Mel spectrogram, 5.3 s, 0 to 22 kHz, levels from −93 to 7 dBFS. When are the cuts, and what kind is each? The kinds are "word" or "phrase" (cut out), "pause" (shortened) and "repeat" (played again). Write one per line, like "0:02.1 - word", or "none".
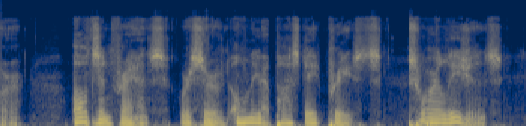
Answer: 0:00.9 - word
0:02.6 - word
0:04.1 - word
